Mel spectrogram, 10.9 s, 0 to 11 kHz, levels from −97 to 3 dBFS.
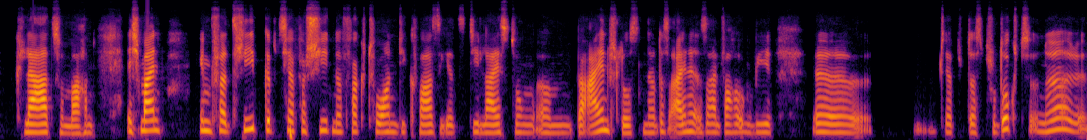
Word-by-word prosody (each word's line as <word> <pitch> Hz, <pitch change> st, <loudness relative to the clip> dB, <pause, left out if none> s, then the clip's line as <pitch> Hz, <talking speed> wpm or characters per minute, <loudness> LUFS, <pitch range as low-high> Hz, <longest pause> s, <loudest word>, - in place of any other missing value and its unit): klarzumachen. 190 Hz, -3 st, +4 dB, 0.3 s
Ich 225 Hz, +2 st, +3 dB
meine, 230 Hz, +1 st, +8 dB, 0.4 s
im 230 Hz, -1 st, +1 dB
Vertrieb 245 Hz, +5 st, +1 dB
gibt's 235 Hz, -1 st, 0 dB
ja 225 Hz, -, +3 dB
verschiedene 220 Hz, -1 st, +1 dB
Faktoren, 200 Hz, -1 st, -1 dB
die 195 Hz, +1 st, -11 dB
quasi 190 Hz, 0 st, -1 dB
jetzt 180 Hz, -1 st, -9 dB
die 200 Hz, -, -3 dB
Leistung, 185 Hz, 0 st, -1 dB
ähm, 180 Hz, -1 st, -7 dB
beeinflussen, 180 Hz, -1 st, +1 dB
ne? 185 Hz, 0 st, -6 dB
Das 210 Hz, -, -6 dB
eine 195 Hz, +3 st, +1 dB
ist -, -, -8 dB
einfach 195 Hz, -1 st, -3 dB
irgendwie, 195 Hz, 0 st, -6 dB, 0.4 s
äh, 190 Hz, -1 st, 0 dB, 1.0 s
der 190 Hz, -, -4 dB
das 190 Hz, -, -5 dB
Produkt, 255 Hz, +8 st, -1 dB
ne, 235 Hz, +2 st, -1 dB
195 Hz, 150 wpm, -23 LUFS, 185-220 Hz, 1.0 s, meine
